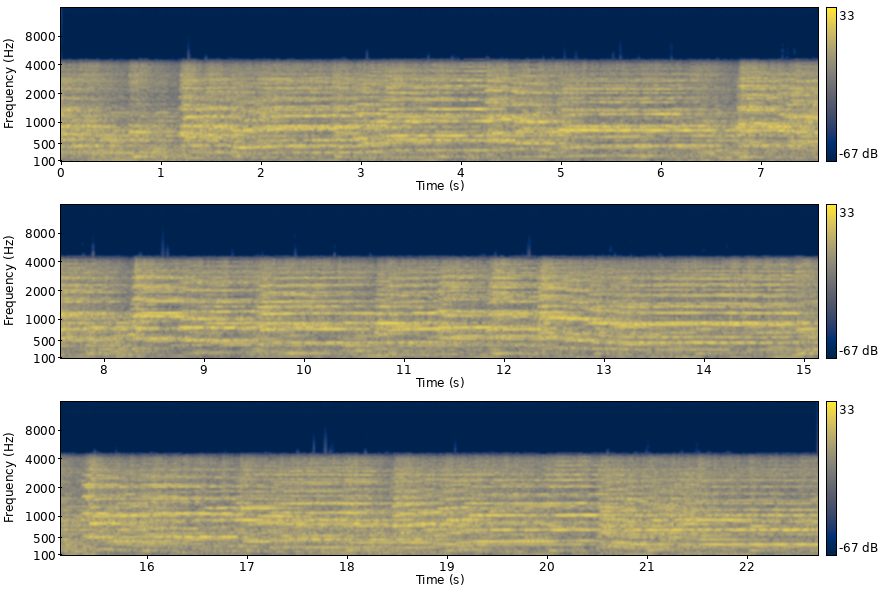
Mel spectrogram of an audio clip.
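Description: A small student saxophone ensemble playing a piece together in harmony, with held notes that change together every second or so.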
